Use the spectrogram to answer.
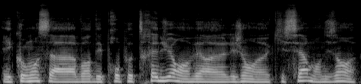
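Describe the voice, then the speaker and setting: Man, mellow dark voice, halting, earnest, confessional testimony, many hesitations. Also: mid-range voice. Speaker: podcast guest giving a testimony. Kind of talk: personal faith testimony in conversation.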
